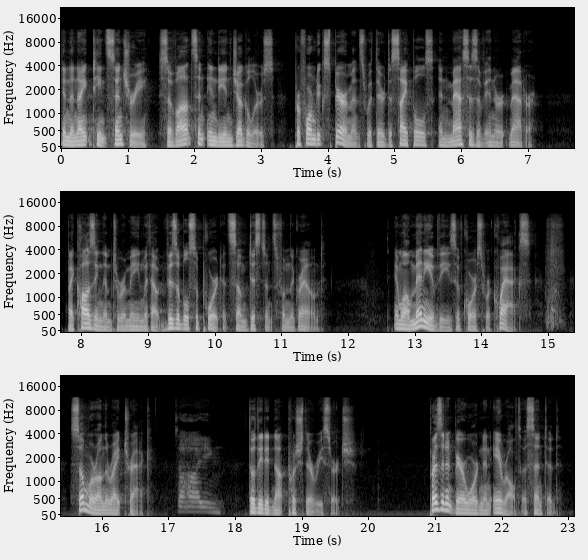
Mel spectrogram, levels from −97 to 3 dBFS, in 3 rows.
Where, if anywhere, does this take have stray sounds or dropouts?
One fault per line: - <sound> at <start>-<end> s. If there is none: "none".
- sniff at 14.9-15.3 s
- sigh at 17.1-17.9 s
